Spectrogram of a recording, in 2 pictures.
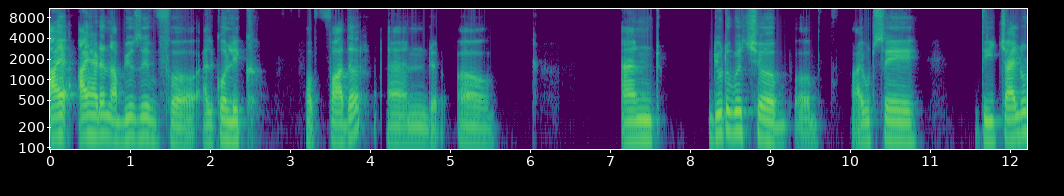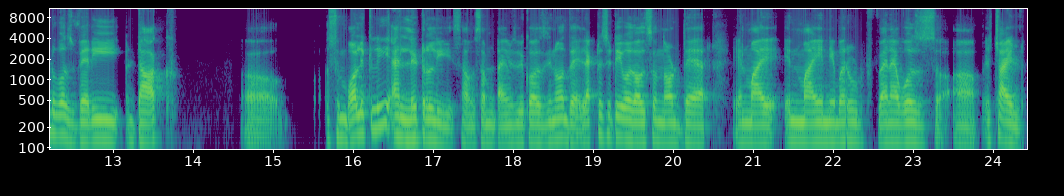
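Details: Adult male who stammers and also has dyslexia and dyspraxia; real spontaneous speech with word repetitions; stuttering.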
